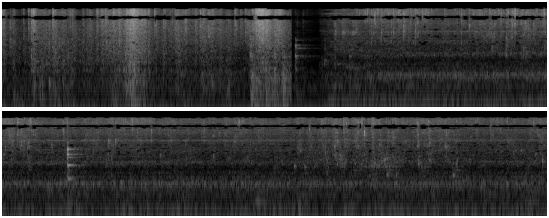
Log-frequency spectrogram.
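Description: Aluminium foil crinkling as it is pulled off a glass baking dish, with two loud rustles. About three seconds in it gives way to a kitchen tap running steadily into a glass dish in a stainless steel sink as raw duck legs are rinsed under it, with one light clink about six seconds in.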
